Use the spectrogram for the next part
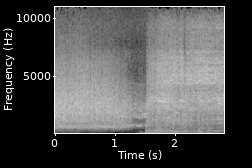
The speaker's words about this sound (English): And yeah, we have both the … and the crashing skidding noise.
